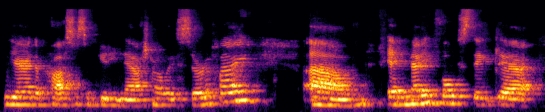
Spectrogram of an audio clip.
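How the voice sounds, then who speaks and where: A Thai woman with a medium-pitched voice speaks at a moderate pace, giving a conversational presentation at a community meeting. She is engaging and keeps checking in with her audience. The distant mic gives the recording a roomy sound.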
